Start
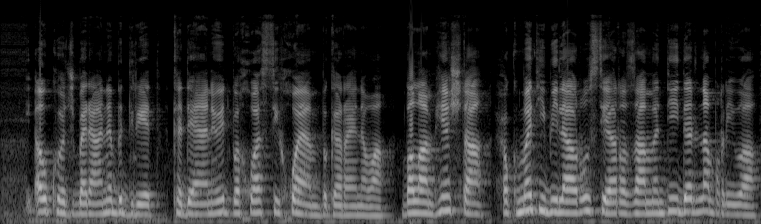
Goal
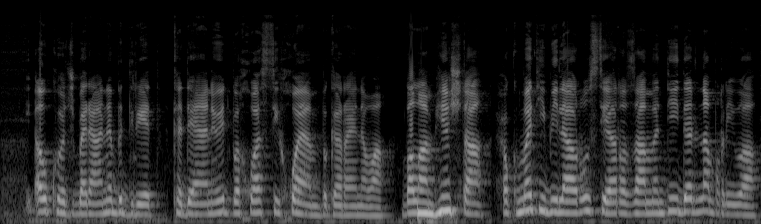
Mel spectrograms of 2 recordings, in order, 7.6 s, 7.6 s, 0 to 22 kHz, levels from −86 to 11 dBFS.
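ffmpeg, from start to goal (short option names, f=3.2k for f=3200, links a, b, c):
-filter_complex "[0:a]asettb=1/sr,asplit=3[a][b][c];[a]atrim=end=4.174[d];[b]atrim=start=4.17:end=4.57,asetpts=PTS-STARTPTS,afade=t=in:d=0.004:c=qsin,afade=t=out:st=0.396:d=0.004:c=qsin,lowshelf=f=280:t=q:w=1.5:g=13[e];[c]atrim=start=4.566[f];[d][e]acrossfade=d=0.004:c1=hsin:c2=qsin[g];[g][f]acrossfade=d=0.004:c1=qsin:c2=hsin,volume=-6.5dB"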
